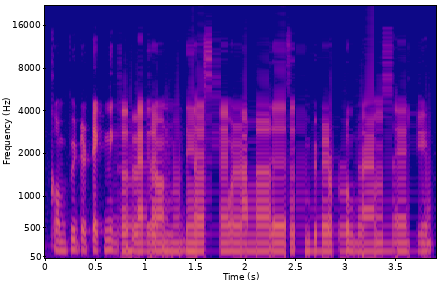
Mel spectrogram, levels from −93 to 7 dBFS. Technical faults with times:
0.68-3.91 robotic sound from repeated short buffers

